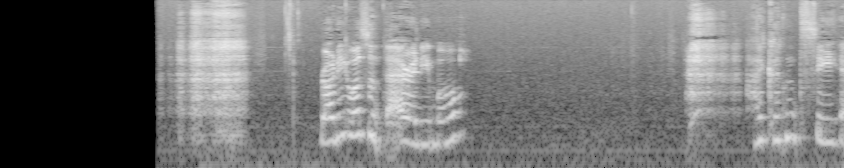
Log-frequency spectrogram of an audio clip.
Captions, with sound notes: [Tracy crying] Ronnie wasn't there anymore. [eerie music] I couldn't see him. [eerie music]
